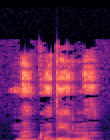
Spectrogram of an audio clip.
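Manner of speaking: usual speaking voice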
